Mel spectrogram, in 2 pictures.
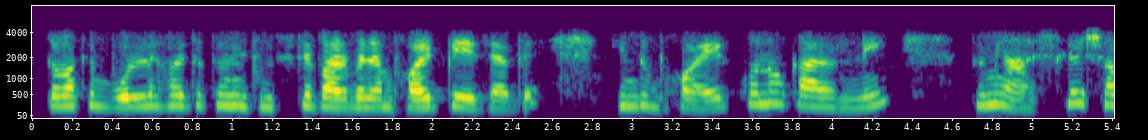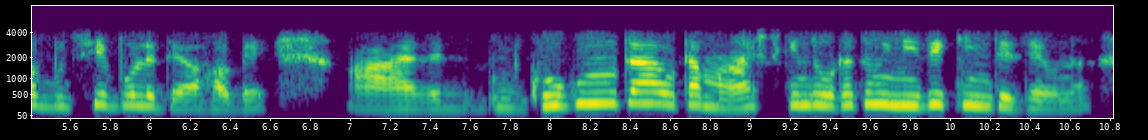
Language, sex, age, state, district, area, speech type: Bengali, female, 30-45, West Bengal, Paschim Medinipur, rural, conversation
